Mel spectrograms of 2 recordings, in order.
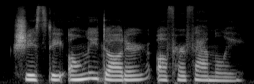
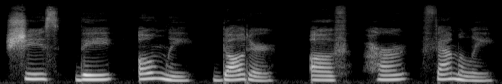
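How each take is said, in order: First: Said in the usual way. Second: Slow, one word at a time; measured teacher's read-along. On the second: Shown as a demonstration. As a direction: leave a clear gap after every word. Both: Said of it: "慢慢来读".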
